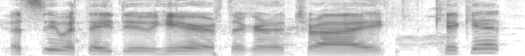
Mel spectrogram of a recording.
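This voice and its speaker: A man giving color commentary on a high school football game, chatty and analytical, with easy laughs. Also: fairly quick, pushed and bright.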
